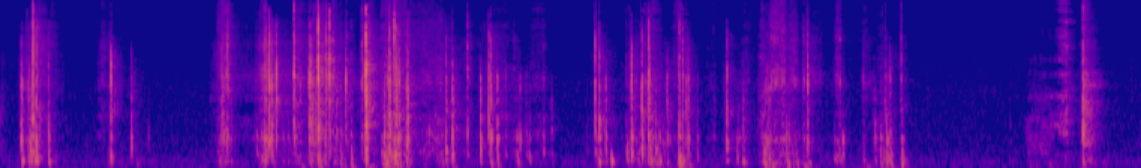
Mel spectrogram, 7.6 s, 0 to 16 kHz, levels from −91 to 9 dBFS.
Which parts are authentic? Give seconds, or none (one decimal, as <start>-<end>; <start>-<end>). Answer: 0.6-1.4; 1.9-6.5; 6.9-7.6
